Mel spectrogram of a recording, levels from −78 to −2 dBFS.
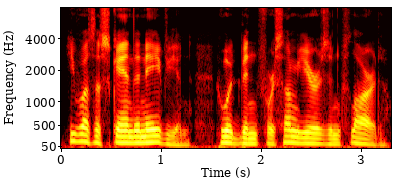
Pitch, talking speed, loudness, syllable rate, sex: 110 Hz, 220 wpm, -18 LUFS, 5.8 syllables/s, male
